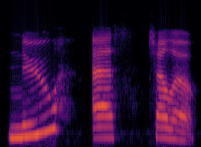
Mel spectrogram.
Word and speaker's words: GnuS Cello: cello music it is new s cello and that is spelled like new that the cool spelling of new G in U with a capital S so one word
